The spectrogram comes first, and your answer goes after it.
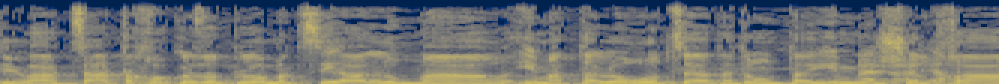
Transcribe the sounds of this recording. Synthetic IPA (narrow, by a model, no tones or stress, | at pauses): at͡saat̪aχo̞kazo̞t̪lo̞mat͡sialo̞maʁimat̪alo̞ʁo̞t͡seat̪at̪nunt̪aimlʃelχa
